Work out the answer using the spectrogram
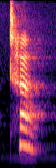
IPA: t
